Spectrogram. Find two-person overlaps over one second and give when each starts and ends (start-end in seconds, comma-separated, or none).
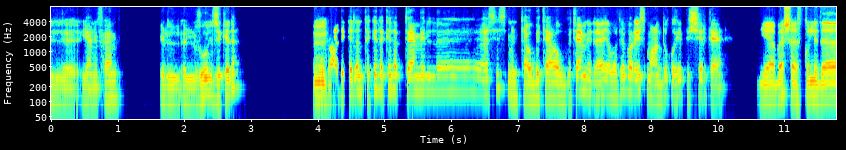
none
